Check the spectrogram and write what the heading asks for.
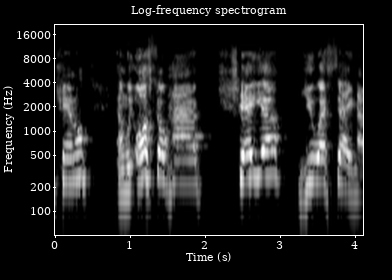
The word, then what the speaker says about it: CEIA: and we also have shea usa now shaya is spelled ceia shea usa now share usa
